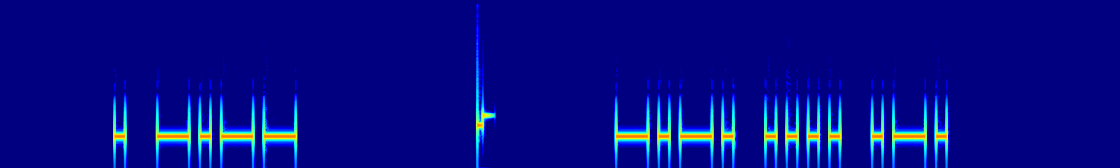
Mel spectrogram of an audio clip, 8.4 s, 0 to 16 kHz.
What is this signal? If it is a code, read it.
Morse code, heard as a keyed tone, about 15 wpm, 700 Hz. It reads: EY CHR
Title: Multi-letter Phonemes Quick Fire 15wpm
